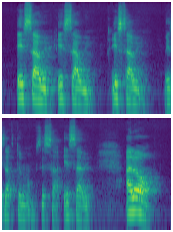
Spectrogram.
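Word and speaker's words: Ésaü: Esaou je sais plus comment ça se prononce. Esau. Esau. Essau.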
